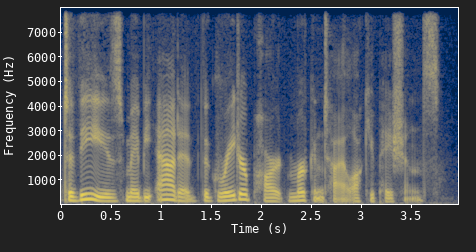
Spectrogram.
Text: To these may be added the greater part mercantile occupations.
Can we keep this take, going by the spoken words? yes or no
yes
